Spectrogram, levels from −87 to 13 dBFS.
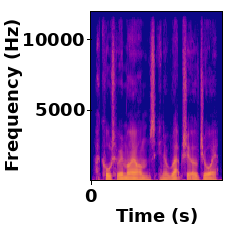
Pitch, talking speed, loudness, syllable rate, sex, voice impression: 95 Hz, 250 wpm, -19 LUFS, 5.7 syllables/s, male, very masculine, middle-aged, thick, tensed, slightly powerful, slightly dark, slightly soft, muffled, slightly fluent, raspy, cool, intellectual, slightly refreshing, sincere, very calm, mature, friendly, very reassuring, unique, elegant, wild, sweet, lively, kind, modest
